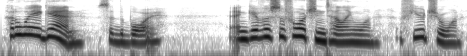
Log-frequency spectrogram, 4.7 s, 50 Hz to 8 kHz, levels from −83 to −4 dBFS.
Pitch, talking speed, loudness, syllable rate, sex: 225 Hz, 205 wpm, -17 LUFS, 6.9 syllables/s, female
